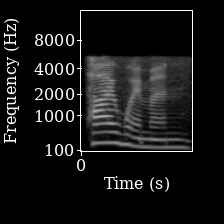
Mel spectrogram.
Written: highwayman

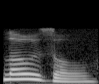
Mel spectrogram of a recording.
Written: losel

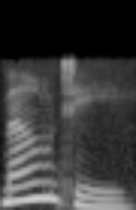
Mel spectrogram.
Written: Mountie

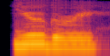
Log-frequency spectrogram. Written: yugarie

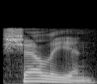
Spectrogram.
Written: Chellian

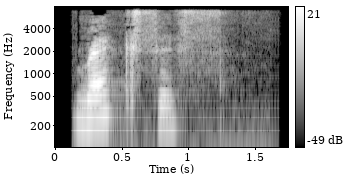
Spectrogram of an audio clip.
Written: rrhexis

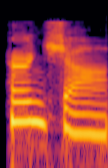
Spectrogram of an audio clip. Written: hernshaw

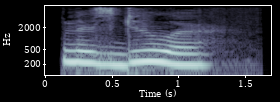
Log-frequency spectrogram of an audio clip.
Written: mazdoor

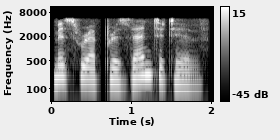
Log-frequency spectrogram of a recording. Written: misrepresentative

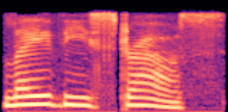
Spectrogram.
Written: Levi-Strauss

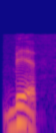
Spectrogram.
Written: biff

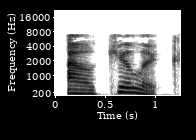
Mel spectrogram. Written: alkylic

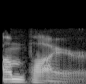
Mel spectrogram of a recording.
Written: umpire

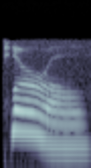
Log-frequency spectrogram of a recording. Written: plural

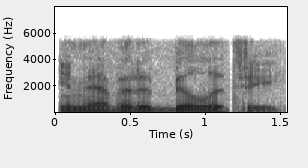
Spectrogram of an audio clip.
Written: inevitability

